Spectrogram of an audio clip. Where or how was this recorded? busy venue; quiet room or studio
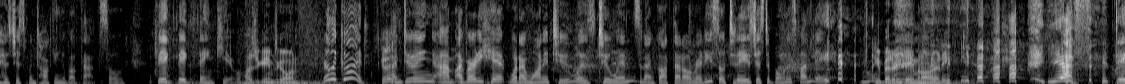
busy venue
